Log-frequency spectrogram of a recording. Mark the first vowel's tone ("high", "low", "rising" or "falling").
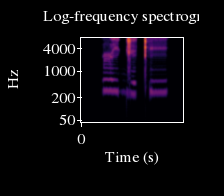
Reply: high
